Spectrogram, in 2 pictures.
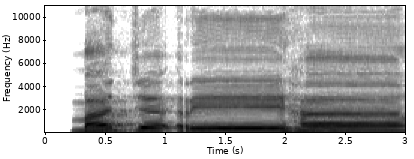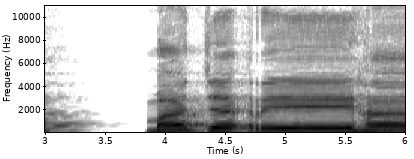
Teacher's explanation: Miringkan bunyi huruf ro-nya dan dipanjangkan 2 harokat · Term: imala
